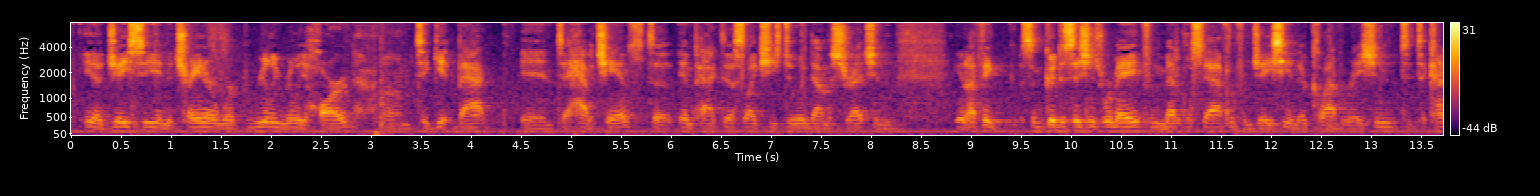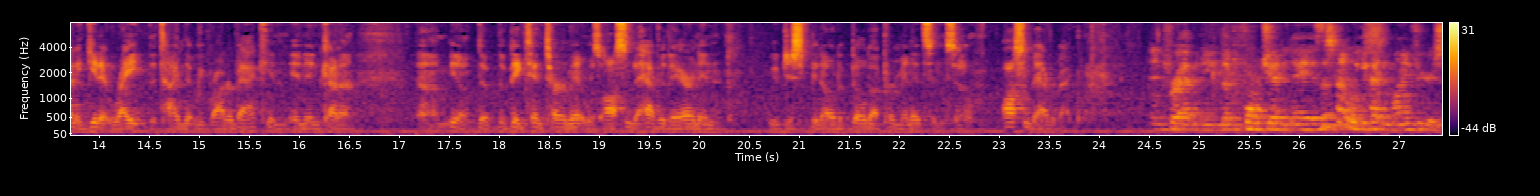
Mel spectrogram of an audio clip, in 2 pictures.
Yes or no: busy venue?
yes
